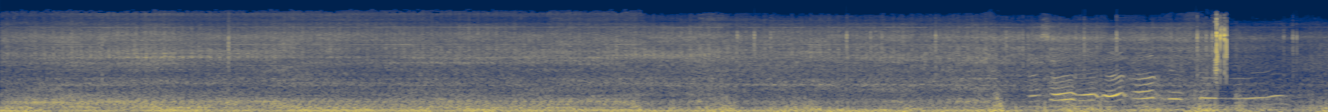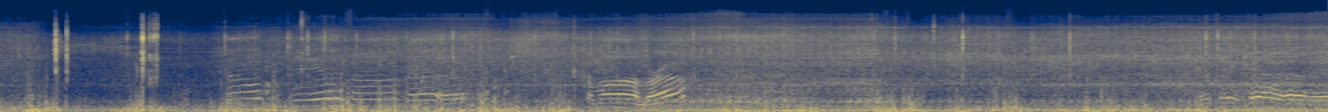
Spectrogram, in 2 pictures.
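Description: A bus engine hums just ahead.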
